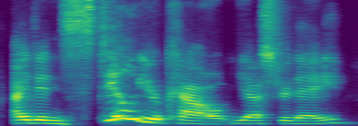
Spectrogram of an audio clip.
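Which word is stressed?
steal. The stress is on the word steal.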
